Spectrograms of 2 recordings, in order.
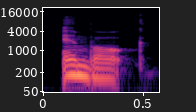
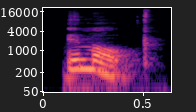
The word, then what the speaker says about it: Imbolc: And today we're going to be talking about, can I pronounce it right? Imbolc. Imbolc.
